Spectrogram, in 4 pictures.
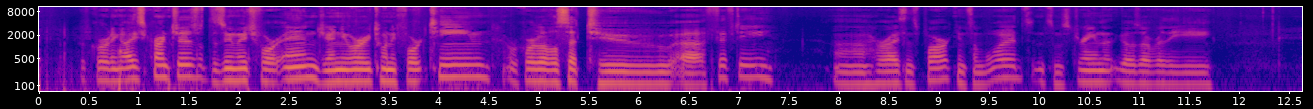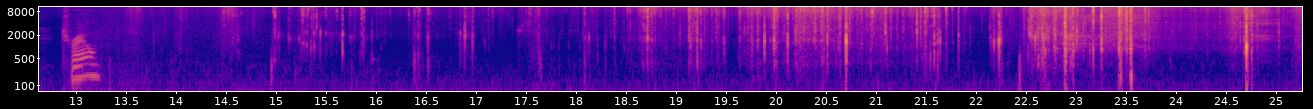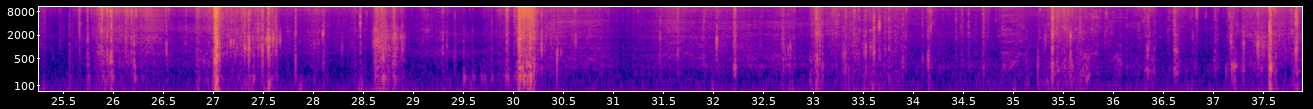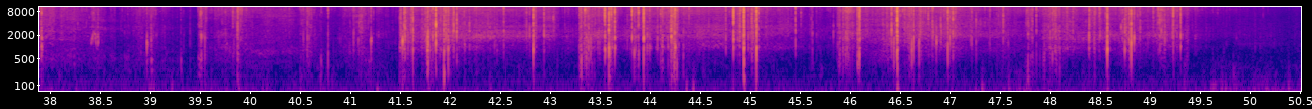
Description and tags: Ice Break Crunch Crack Foott 02
Recording breaking frozen/mostly frozen ice puddles with my foot in January 2014 at Horizon's Park in North Carolina. Mics set to gain 50 and mic position set to 90 degrees.
crack, ice, north-carolina, break, destroy, foot, crunch, footstep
